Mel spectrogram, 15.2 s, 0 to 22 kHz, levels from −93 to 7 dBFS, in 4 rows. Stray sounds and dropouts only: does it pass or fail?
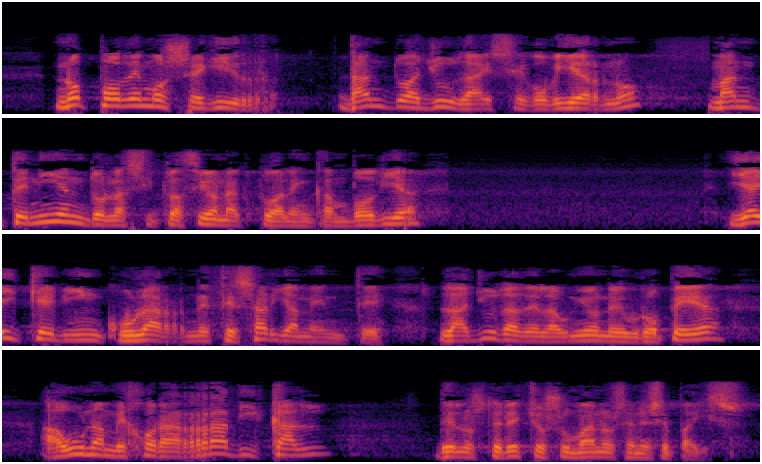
pass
